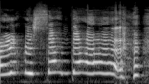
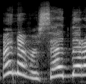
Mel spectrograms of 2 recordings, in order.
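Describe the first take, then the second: First: Never stressed, even higher squeal; exaggerated denial. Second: High put-on whiny denial; mock denial. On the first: Tommy Lee insisting to Tavy Baby, stress on never, very high. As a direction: push the word never up into a squeal. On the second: Tommy Lee denying to Tavy Baby, high mocking whine. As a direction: squeak out a fake innocent denial.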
